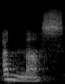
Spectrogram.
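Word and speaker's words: الناس: And this word is actually al-unas. Al-unas. But it has been eased in terms of pronunciation and turned into an-nas instead of al-unas, with the elimination of the hamza.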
